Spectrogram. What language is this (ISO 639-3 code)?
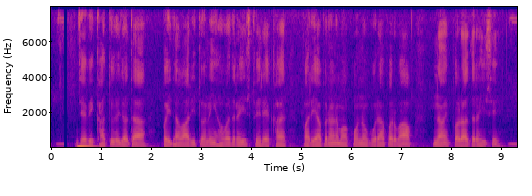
hne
